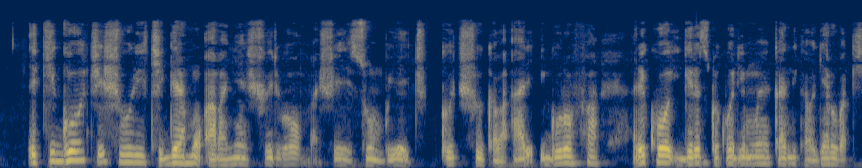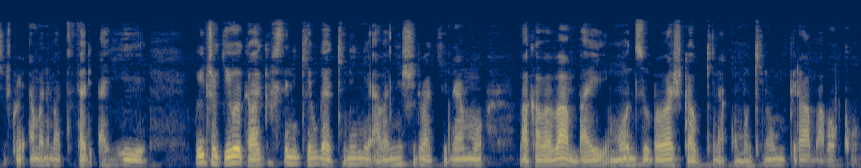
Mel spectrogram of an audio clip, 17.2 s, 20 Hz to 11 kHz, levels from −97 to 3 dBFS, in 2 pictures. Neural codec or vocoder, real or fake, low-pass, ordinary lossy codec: codec, 16 kHz, 8 kbps, FreqCodec, larger model; fake; 7.2 kHz; AAC, 64 kbps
